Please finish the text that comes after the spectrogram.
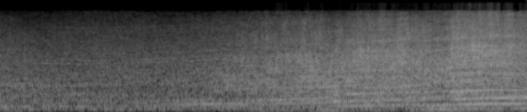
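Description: A race car in the No Bull Racing Series works through the hairpin at Sonoma. The engine note is loud and continuous, and its pitch climbs steadily in the second half.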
